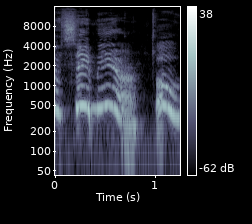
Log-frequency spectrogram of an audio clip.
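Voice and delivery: squeaky toy puppet voice.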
